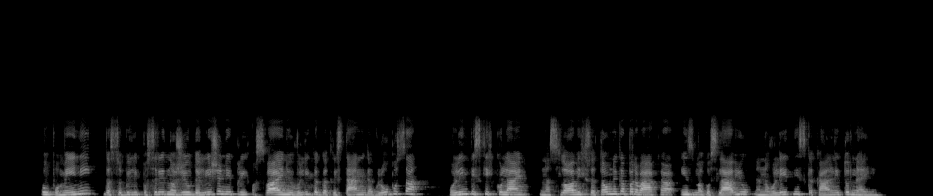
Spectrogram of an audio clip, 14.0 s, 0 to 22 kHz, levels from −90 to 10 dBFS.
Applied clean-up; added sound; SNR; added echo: neural mask model Resemble Enhance denoiser.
